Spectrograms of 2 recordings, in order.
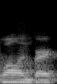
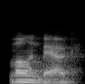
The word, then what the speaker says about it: Wallenberg: the way and now we know it's not wallenberg but vollenberg syndrome thanks to shema and sammy um i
